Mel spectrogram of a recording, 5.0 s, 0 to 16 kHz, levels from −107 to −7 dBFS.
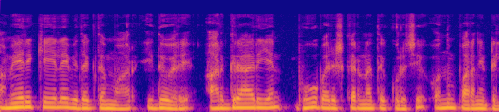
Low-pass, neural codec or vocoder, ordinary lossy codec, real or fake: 9.9 kHz; none; none; real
